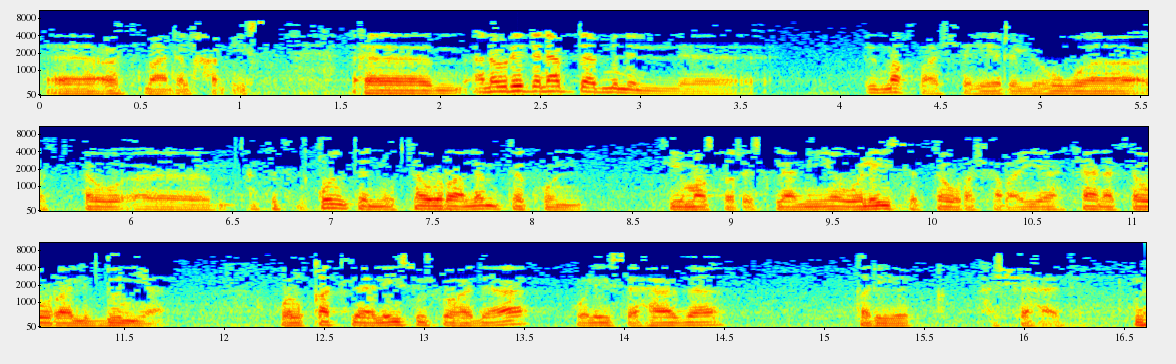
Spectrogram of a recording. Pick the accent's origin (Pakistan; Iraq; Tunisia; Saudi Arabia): Saudi Arabia; منتشر عندنا في السعودية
